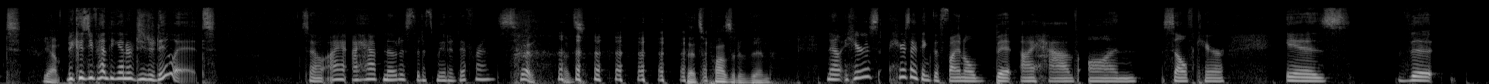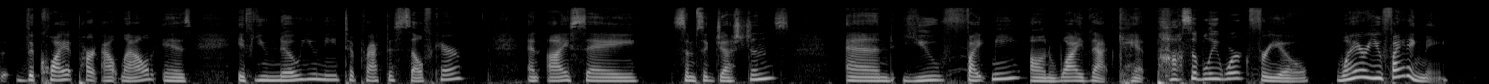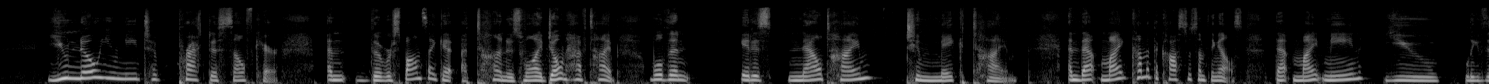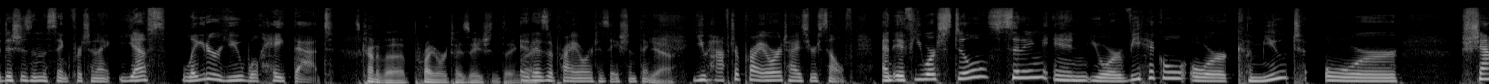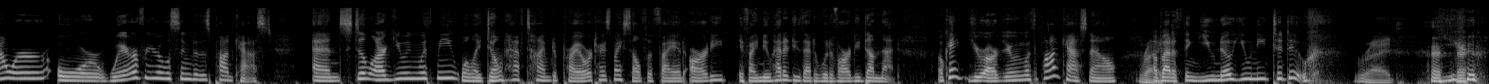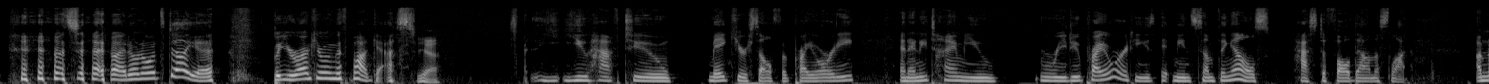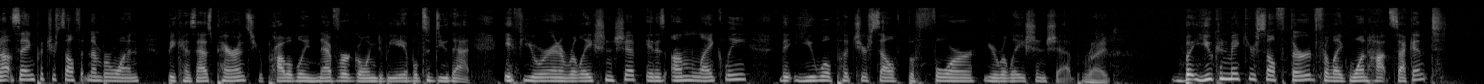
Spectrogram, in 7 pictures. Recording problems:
hiss; faint; throughout; 25 dB below the speech

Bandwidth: 14.5 kHz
